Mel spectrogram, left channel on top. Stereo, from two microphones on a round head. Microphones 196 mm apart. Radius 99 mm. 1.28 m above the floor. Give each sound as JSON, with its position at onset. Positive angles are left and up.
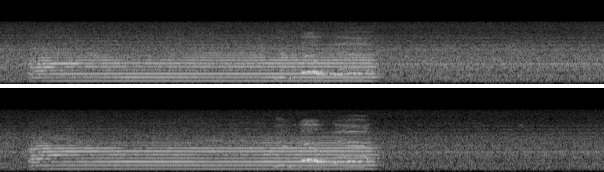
{"t": 0.3, "sound": "a trumpet", "side_deg": 10, "distance_m": 2.5}
{"t": 2.7, "sound": "a child speaking", "side_deg": -25, "distance_m": 1.4}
